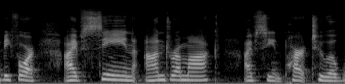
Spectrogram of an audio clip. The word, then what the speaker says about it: Andromaque: It's dramatized by the French playwright in the 17th century, French playwright Jean Racine, hence the French pronunciation of Andromaque.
